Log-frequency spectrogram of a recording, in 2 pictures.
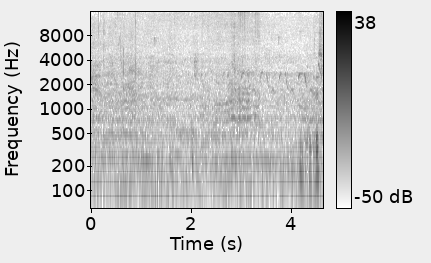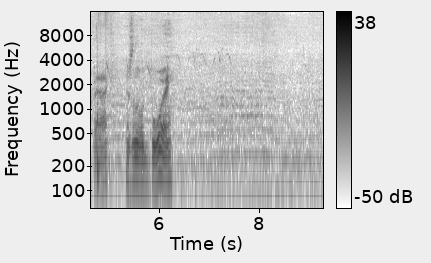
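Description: Honeybees buzz in an opened hive that has just accepted a new queen: a constant, faint, droning hum throughout, with louder wavering buzzes rising up close for a couple of seconds midway, while a person speaks briefly.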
